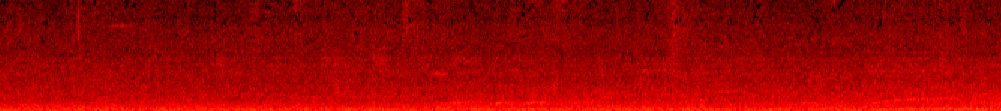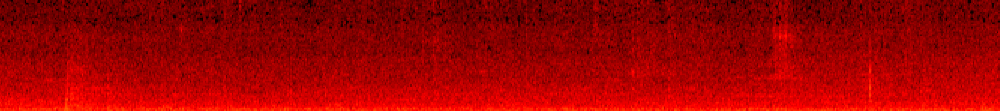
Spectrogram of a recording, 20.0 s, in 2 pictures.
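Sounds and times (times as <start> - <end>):
city traffic roar: 0.0 - 20.0.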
